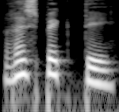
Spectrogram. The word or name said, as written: respecter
